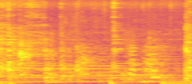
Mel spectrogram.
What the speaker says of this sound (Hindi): अब इसको हम ऐसे चला के दो मिनट तीन मिनट तक पकाएंगे मटर को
